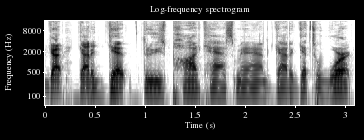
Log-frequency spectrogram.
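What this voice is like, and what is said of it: Rough, messed-up voice. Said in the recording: “my throat's so messed up ... my voice is a little bit messed up”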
